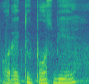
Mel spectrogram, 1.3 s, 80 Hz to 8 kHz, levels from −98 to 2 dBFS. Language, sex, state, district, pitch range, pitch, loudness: Hindi, male, Arunachal Pradesh, Papum Pare, 125-145 Hz, 130 Hz, -15 LUFS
